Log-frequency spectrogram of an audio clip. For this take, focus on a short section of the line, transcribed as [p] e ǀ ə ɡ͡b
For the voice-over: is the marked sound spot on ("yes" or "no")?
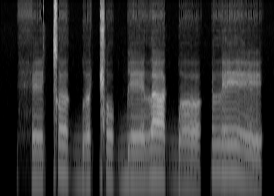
no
